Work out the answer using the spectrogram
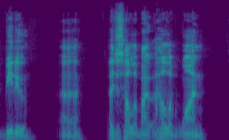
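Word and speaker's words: ビール: So like beer is just it's spelled like Beeru. It's biru, but you say biru.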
